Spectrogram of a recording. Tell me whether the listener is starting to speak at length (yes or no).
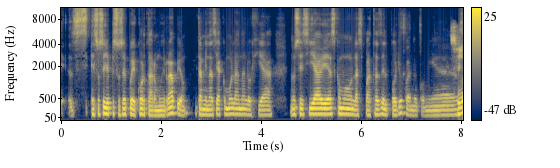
yes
